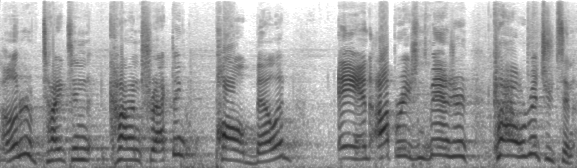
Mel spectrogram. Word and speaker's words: Belland: Let's welcome the owner of Titan Contracting, Paul Belland, and operations manager Kyle Richardson. I mispronounced your last name.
